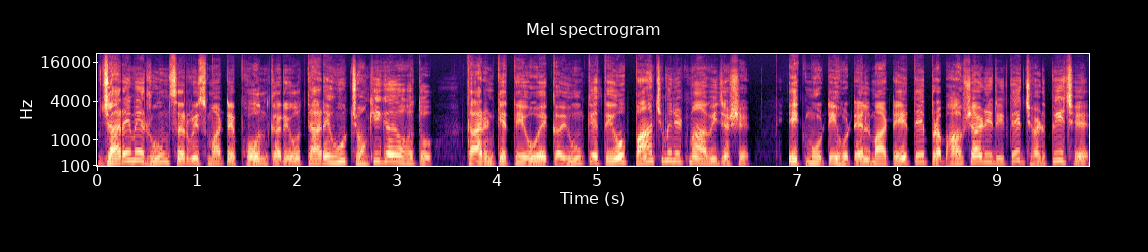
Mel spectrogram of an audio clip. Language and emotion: Gujarati, surprised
